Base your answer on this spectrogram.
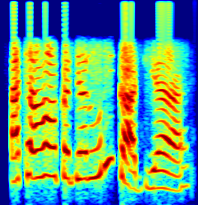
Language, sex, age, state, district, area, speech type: Maithili, female, 18-30, Bihar, Saharsa, rural, conversation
